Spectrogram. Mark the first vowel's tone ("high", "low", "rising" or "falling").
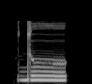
low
